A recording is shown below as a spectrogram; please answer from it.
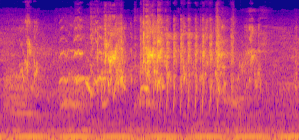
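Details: Budgies giving harsh, scratchy squawks and chirps in rapid, uneven bursts, the loudest around the middle and near one and a half seconds, over a steady low electrical hum.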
